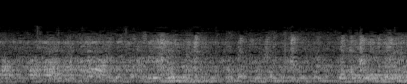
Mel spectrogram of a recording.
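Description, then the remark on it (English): A small airplane engine is started and idles to warm up, with a steady, rough, rumbling drone that holds an even loudness throughout, with no clear pauses or changes in pitch. “Well, I guess I'd better get in this rear cockpit and start the motor.”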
